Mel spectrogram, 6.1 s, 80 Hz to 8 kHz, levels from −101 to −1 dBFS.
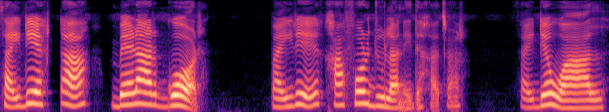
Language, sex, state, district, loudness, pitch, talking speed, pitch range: Bengali, female, Assam, Hailakandi, -16 LUFS, 270 Hz, 120 wpm, 225-290 Hz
